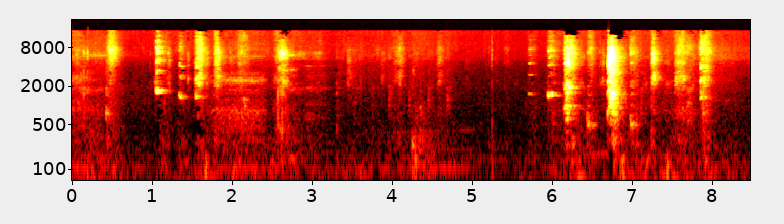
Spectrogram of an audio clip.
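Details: Toby, a nine-week-old Maltese x poodle puppy, meets his own mirror reflection, giving irregular sharp yaps and growls in clusters, busiest near the end.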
